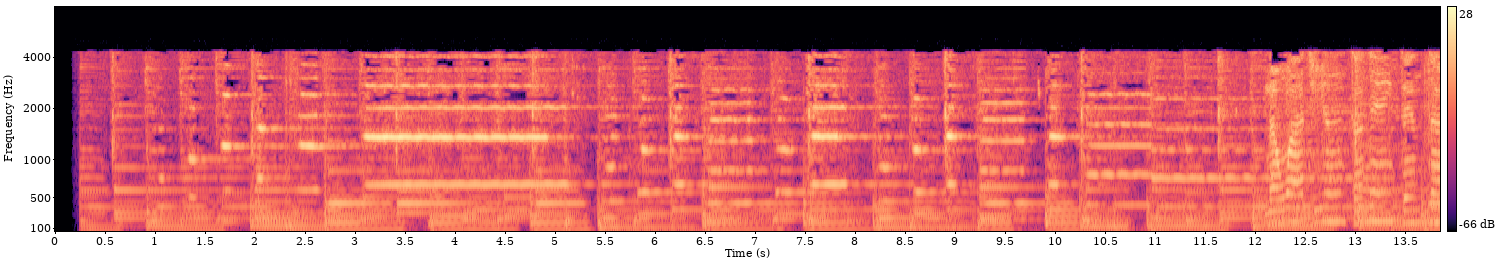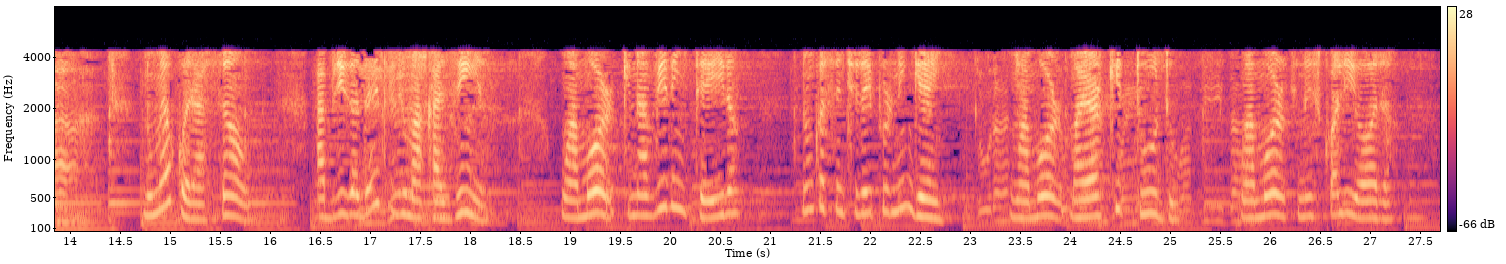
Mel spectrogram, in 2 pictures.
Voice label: MENSAGEM P MAMÃE M, Telemensagens; masc; Telemensagens 2017

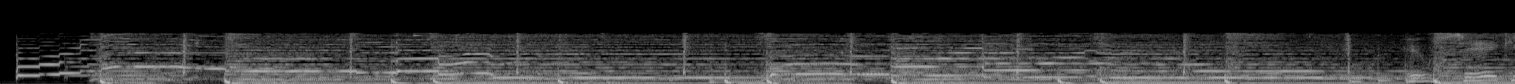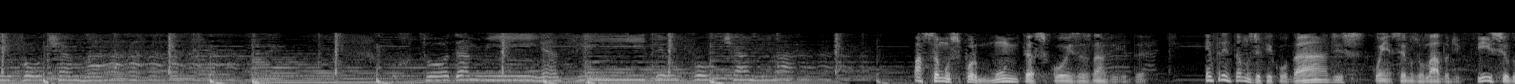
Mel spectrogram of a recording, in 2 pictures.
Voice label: Aniversário Esposa Masculino

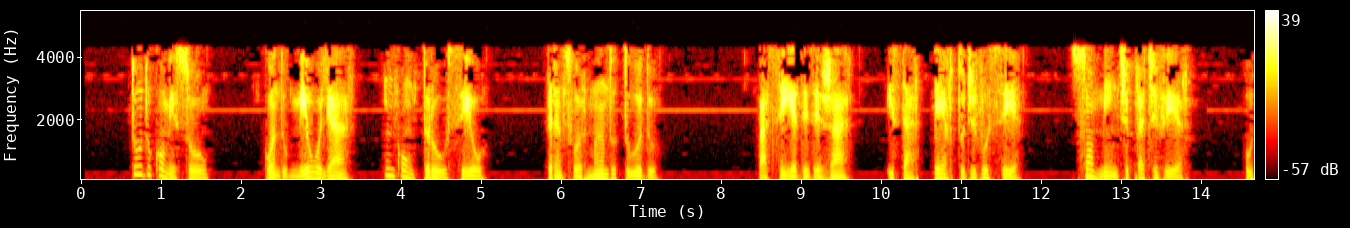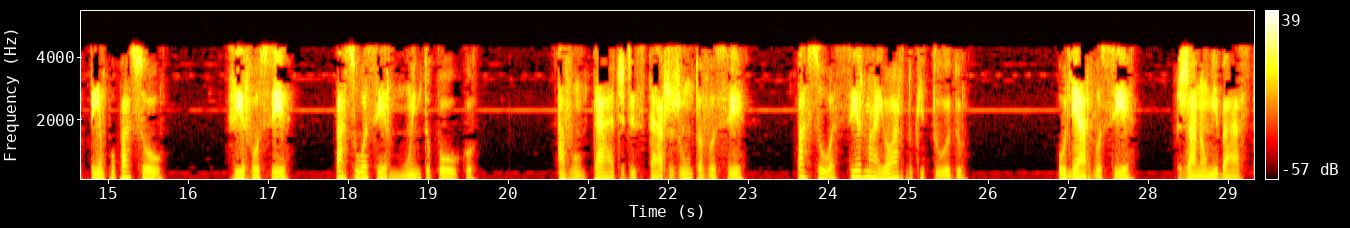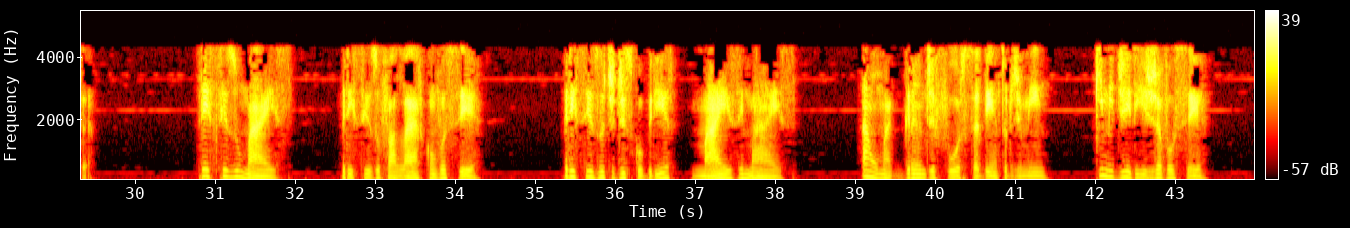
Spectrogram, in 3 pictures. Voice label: ROMÂNTICA - F, Telemensagens; Românticas

